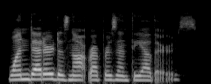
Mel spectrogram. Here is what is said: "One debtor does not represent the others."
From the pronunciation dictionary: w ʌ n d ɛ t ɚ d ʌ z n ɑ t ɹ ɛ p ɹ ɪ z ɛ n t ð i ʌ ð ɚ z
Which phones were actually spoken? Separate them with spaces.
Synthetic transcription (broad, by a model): w ʌ n d ɛ t ɚ d ʌ z n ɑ t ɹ ɛ p ɹ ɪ z ɛ n ð i ʌ ð ɚ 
